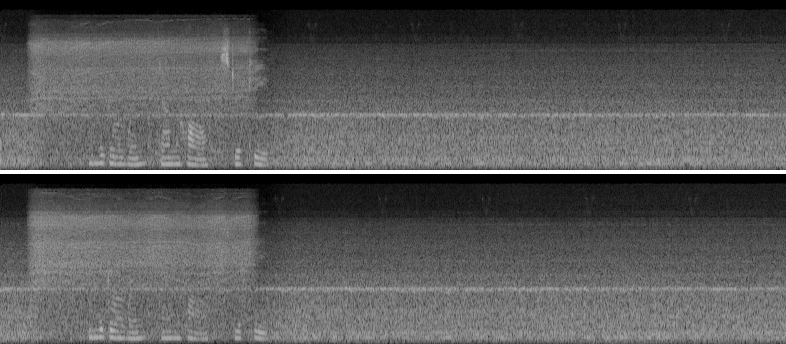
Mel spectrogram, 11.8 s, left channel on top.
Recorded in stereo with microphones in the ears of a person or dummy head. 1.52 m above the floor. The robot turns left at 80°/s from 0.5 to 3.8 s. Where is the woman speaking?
135° right, 0.5 m; by 4.1 s 25° left, 0.5 m.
